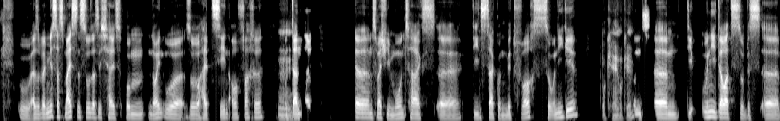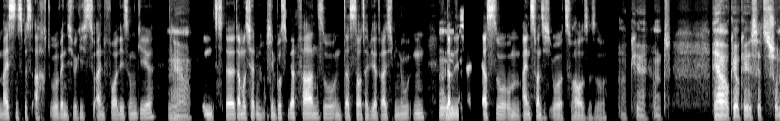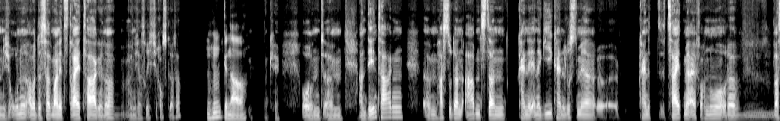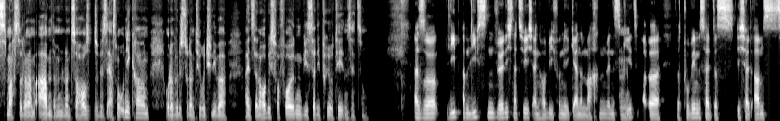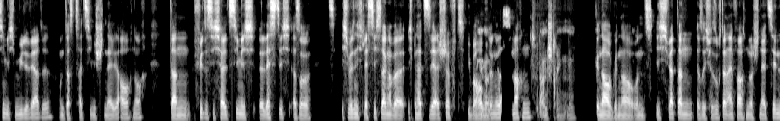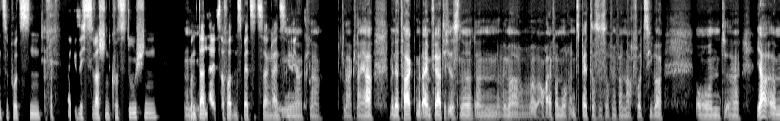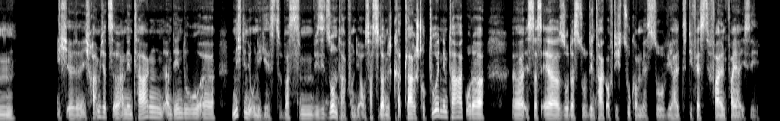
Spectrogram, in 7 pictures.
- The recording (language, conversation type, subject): German, advice, Wie findest du Zeit, um an deinen persönlichen Zielen zu arbeiten?
- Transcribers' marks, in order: tapping; other noise; other background noise; chuckle; unintelligible speech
